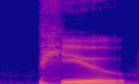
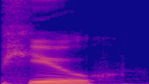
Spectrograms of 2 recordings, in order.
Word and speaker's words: Pugh: I think it's pronounced Pugh or not Pugh. Pugh. Yeah, like yeah it's P U G H.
